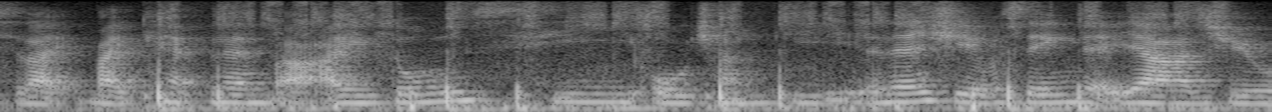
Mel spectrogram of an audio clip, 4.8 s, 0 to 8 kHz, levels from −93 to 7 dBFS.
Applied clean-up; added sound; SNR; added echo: none; Writing; 5 dB; none.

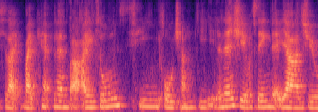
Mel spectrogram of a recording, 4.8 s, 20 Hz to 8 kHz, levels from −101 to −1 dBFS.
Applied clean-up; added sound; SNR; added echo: neural separator model SepFormer DNS4.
